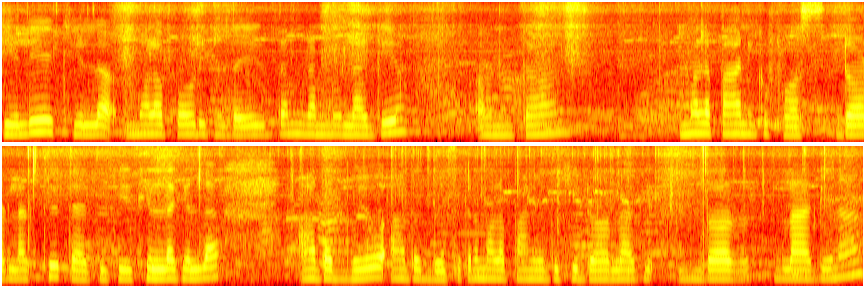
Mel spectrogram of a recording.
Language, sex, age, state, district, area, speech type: Nepali, female, 30-45, West Bengal, Alipurduar, urban, spontaneous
